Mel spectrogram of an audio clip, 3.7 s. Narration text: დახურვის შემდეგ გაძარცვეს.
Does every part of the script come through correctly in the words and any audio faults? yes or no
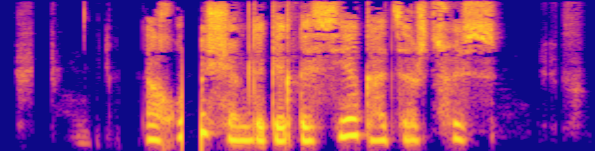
no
